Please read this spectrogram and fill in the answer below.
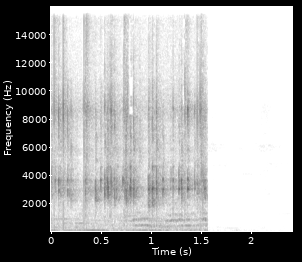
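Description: Mustard seeds spluttering in hot oil in a kadhai during tempering: a dense, rapid crackle of small pops that cuts off suddenly about a second and a half in.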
